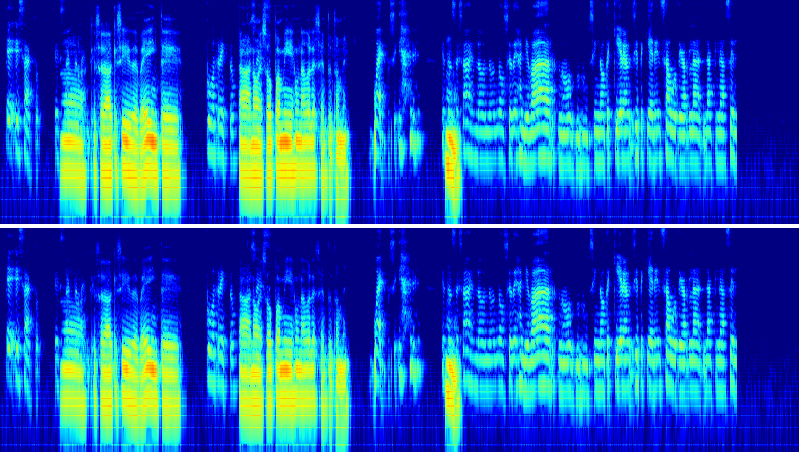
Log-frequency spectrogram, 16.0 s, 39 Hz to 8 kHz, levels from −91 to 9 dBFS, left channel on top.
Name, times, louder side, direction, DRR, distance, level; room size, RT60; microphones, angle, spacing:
voice 1, 0.1-0.8 1.1-1.9 4.1-5.3 7.4-8.4 8.8-14.7, left 1 dB, 10° left, 3.8 m, -43 dB
voice 2, 1.2-3.6 4.8-7.0 8.9-9.2, left 3 dB, 50° left, 0.6 m, -26 dB
head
